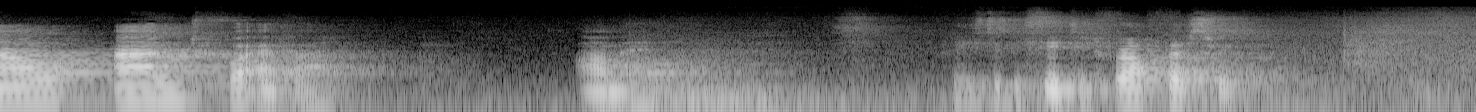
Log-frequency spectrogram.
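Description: A woman chants with a clear ringing voice in a large echoing hall.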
